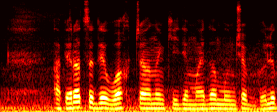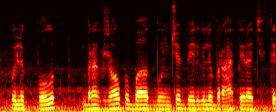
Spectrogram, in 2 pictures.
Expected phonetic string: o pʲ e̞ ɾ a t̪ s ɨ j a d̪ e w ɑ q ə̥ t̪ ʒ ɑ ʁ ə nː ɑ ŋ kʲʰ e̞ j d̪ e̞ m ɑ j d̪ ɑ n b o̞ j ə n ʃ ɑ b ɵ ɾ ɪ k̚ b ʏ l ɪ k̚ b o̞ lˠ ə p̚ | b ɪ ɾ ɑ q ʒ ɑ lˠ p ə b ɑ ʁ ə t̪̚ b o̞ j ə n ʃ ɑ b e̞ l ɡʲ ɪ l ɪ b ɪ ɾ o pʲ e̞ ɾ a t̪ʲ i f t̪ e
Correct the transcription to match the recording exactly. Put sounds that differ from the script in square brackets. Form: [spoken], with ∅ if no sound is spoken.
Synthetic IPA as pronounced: o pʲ e̞ ɾ a t̪ s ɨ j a d̪ e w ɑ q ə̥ t̪ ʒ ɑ ʁ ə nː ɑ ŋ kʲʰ e̞ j d̪ e̞ m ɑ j d̪ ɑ n b o̞ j ə n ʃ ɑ b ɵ [l] ɪ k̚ b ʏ l ɪ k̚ b o̞ lˠ ə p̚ | b ɪ ɾ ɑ q ʒ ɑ lˠ p ə b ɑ ʁ ə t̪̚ b o̞ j ə n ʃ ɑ b e̞ l ɡʲ ɪ l ɪ b ɪ ɾ o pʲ e̞ ɾ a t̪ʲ i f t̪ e

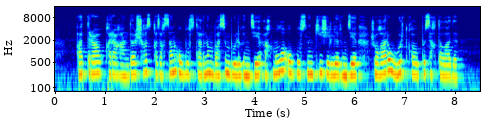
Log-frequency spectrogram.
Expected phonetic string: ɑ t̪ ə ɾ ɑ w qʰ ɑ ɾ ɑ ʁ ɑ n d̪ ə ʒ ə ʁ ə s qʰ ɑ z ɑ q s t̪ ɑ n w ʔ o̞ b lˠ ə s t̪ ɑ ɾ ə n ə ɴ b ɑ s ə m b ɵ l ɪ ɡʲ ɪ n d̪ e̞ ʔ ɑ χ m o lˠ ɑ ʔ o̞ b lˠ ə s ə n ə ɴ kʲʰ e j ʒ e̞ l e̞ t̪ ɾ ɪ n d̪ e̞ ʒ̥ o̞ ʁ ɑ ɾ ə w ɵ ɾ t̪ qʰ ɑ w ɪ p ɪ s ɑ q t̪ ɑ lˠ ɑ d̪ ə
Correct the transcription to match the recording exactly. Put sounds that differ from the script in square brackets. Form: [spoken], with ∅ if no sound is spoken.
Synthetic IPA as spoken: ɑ t̪ ə ɾ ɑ w qʰ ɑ ɾ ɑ ʁ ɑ n d̪ ə [ʃ] ə ʁ ə s qʰ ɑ z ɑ q s t̪ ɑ n w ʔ o̞ b lˠ ə s t̪ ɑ ɾ ə n ə ɴ b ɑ s ə m b ɵ l ɪ ɡʲ ɪ n d̪ e̞ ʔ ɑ χ m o lˠ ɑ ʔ o̞ b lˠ ə s ə n ə ɴ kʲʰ e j ʒ e̞ l e̞ [∅] ɾ ɪ n d̪ e̞ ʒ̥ o̞ ʁ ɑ ɾ ə w ɵ ɾ t̪ qʰ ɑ w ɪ p ɪ s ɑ q t̪ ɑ lˠ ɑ d̪ ə

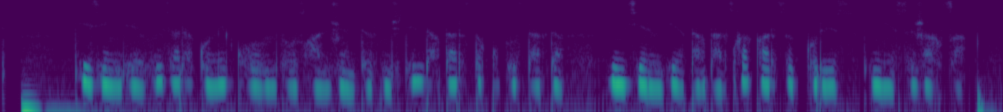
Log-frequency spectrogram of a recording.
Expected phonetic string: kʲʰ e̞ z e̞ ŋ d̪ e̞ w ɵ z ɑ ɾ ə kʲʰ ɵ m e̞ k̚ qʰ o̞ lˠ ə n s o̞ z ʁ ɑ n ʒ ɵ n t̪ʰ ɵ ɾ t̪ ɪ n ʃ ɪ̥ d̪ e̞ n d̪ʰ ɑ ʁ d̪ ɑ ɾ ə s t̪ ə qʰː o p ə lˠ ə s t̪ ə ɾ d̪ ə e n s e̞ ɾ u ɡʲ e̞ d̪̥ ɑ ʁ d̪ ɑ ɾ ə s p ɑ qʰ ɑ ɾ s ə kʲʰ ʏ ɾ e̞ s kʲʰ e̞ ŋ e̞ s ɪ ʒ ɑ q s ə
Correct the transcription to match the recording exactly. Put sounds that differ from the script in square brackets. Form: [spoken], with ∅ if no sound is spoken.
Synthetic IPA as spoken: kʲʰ e̞ z e̞ ŋ d̪ e̞ w ɵ z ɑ ɾ [ɑ] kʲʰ ɵ m e̞ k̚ qʰ o̞ lˠ ə n s o̞ z ʁ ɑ n ʒ ɵ n t̪ʰ ɵ ɾ t̪ ɪ n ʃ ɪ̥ d̪ e̞ n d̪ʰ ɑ ʁ d̪ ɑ ɾ ə s t̪ ə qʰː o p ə lˠ ə s t̪ [ɑ] ɾ d̪ ə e n s e̞ ɾ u ɡʲ e̞ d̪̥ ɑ ʁ d̪ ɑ ɾ ə s [q] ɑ qʰ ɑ ɾ s ə kʲʰ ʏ ɾ e̞ s kʲʰ e̞ ŋ e̞ s ɪ ʒ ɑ q s ə

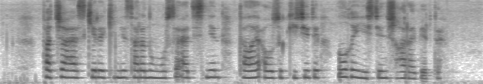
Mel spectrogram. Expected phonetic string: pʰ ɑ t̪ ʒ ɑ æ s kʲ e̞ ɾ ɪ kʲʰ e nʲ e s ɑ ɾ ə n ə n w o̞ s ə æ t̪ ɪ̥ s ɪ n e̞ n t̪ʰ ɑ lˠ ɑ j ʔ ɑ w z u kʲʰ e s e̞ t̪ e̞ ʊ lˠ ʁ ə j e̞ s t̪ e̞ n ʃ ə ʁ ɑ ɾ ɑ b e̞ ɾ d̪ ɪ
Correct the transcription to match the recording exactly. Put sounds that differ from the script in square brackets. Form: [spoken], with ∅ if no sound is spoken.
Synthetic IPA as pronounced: pʰ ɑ t̪ [ʃ] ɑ æ s kʲ e̞ ɾ ɪ kʲʰ e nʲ e s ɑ ɾ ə n ə [ɴ] w o̞ s ə æ [d̪] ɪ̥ s ɪ n e̞ n t̪ʰ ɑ lˠ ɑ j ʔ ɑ w z u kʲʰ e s e̞ [d̪] e̞ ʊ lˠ ʁ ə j e̞ s t̪ e̞ n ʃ ə ʁ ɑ ɾ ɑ b e̞ ɾ d̪ ɪ

